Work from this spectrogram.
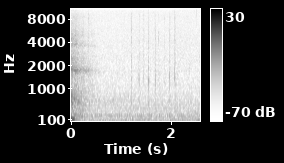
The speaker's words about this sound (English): We're just I'm just typing a quick message to you guys in the live chat.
